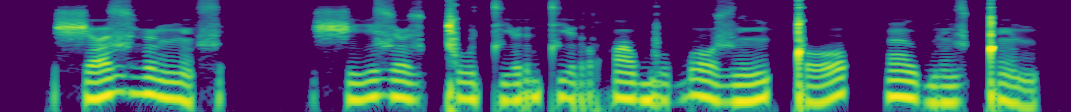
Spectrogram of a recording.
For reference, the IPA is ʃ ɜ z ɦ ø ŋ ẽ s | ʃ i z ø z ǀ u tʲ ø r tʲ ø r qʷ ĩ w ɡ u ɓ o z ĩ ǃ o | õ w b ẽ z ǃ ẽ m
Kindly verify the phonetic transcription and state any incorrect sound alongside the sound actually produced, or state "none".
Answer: none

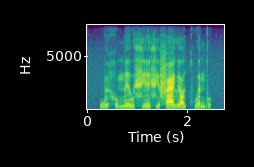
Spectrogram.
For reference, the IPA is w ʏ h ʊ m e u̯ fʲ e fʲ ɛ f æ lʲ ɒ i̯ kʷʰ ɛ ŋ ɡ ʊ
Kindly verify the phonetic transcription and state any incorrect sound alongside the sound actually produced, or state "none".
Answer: none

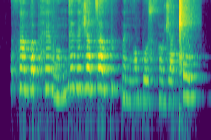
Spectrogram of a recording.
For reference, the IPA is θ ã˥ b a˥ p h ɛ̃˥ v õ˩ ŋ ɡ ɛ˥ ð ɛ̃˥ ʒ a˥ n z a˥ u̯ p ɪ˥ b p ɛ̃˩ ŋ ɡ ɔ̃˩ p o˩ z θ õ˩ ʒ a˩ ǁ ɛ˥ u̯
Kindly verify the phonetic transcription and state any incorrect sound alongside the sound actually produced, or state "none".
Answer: none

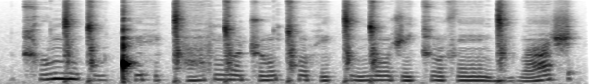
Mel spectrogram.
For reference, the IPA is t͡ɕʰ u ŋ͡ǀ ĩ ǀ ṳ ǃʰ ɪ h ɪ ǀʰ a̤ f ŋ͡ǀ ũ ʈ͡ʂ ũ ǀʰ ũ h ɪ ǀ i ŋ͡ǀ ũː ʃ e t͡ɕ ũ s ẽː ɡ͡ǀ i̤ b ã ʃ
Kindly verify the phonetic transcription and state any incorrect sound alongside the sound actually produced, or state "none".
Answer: none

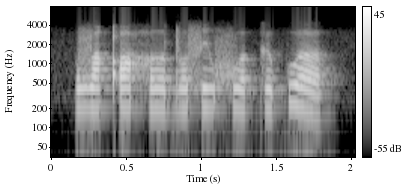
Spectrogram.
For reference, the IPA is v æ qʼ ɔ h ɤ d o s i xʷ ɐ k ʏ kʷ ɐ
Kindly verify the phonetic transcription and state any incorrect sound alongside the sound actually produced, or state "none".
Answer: æ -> ɐ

